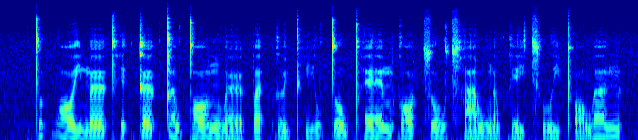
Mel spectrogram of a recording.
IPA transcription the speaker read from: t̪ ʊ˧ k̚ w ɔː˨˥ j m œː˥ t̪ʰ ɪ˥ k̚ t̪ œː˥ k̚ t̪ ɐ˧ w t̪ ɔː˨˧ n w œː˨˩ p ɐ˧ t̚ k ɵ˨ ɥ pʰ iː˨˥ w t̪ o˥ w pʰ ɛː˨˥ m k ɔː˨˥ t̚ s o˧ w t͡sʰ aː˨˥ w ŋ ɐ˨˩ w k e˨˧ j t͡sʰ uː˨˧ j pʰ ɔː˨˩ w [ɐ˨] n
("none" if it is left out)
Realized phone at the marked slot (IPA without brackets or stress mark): ɐ˥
